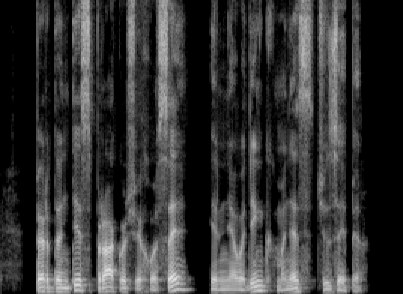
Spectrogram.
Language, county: Lithuanian, Panevėžys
